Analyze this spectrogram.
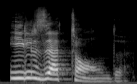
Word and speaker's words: attendent: Prononcez, s'il vous plaît. J'attends, tu attends, il attend, nous attendons, vous attendez, ils attendent.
